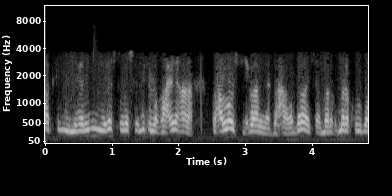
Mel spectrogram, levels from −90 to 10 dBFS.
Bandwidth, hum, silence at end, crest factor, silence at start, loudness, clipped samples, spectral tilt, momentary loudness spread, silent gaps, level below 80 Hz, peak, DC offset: 3.9 kHz; none; 0 s; 14 dB; 0 s; -22 LUFS; under 0.1%; -7.5 dB/octave; 6 LU; none; -80 dBFS; -6 dBFS; under 0.1%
